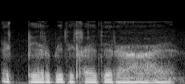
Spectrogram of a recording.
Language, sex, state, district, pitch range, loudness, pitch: Hindi, male, Arunachal Pradesh, Papum Pare, 100-110 Hz, -14 LUFS, 105 Hz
